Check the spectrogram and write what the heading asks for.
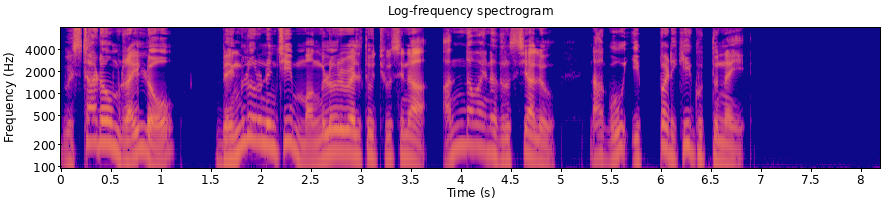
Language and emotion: Telugu, happy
